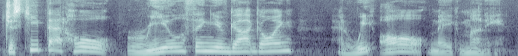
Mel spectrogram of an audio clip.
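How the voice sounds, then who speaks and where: Man voicing a brash, animated woman agent. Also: a little high, takes it slowly, creaky, pitched above the performer's own voice, heavily acted. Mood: breezy, teasing. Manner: breezy, wisecracking, emphatic. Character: brash chatty middle-aged female talent agent, blunt and flirty.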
